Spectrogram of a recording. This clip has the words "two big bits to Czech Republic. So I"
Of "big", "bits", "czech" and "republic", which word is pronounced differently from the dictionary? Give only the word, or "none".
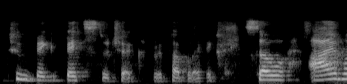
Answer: none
